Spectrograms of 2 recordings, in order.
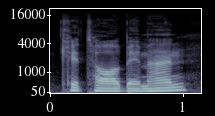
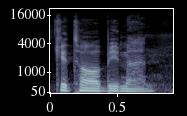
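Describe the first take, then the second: First: The linking vowel has the Farsi/Dari quality. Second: The linking vowel has the Tajik quality. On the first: "In Farsi and Dari, this is pronounced a" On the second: "While in Tajikistan, this is an e"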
